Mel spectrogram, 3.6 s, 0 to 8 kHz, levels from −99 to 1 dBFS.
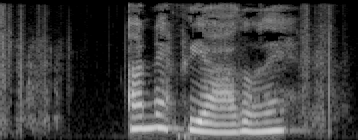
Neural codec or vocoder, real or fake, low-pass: none; real; 7.2 kHz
